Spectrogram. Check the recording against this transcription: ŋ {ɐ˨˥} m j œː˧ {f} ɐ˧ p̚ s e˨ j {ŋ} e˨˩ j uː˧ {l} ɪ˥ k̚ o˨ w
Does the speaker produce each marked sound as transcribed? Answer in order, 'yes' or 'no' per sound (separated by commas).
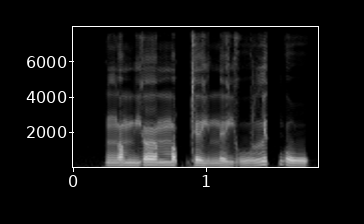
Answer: no, no, no, yes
